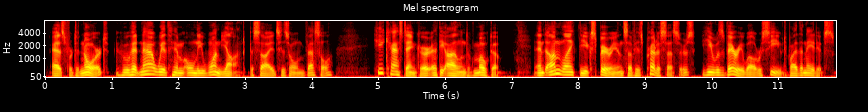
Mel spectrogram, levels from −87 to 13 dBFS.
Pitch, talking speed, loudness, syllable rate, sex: 115 Hz, 195 wpm, -19 LUFS, 5.9 syllables/s, male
